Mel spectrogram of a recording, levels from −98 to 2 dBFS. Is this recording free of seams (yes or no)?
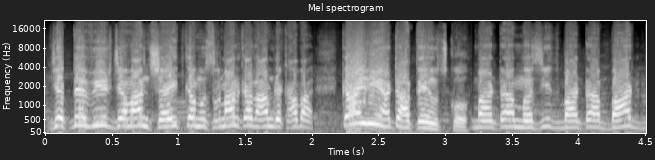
no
